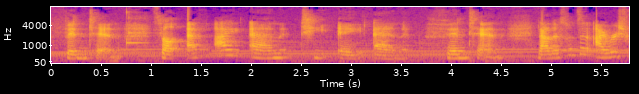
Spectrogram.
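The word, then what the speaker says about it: Fintan: list we have the name finton cell f-i-n-t-a-n finton now this one's an irish rooted name meaning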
